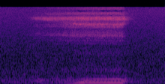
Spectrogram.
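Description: A single drawn-out breath with a low droning tone and a faint high whistle: snoring.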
